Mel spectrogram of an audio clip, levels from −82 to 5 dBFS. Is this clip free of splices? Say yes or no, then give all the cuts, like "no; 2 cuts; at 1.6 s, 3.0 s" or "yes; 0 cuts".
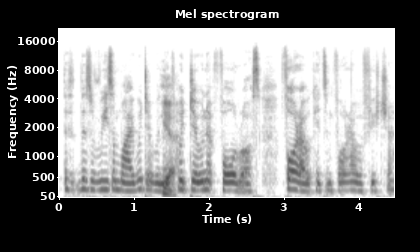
yes; 0 cuts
